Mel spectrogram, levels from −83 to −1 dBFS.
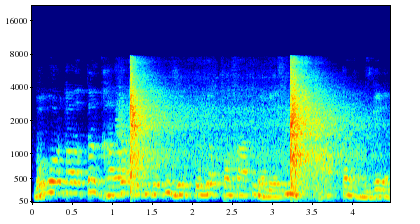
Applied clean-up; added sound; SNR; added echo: none; Sliding door; -4 dB; reverberation time 0.6 s.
